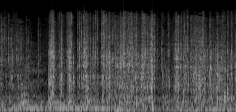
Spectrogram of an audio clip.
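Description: Clear plastic cake wrapping crinkling and crackling close up as a packaged cake is handled and lifted from a shelf.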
